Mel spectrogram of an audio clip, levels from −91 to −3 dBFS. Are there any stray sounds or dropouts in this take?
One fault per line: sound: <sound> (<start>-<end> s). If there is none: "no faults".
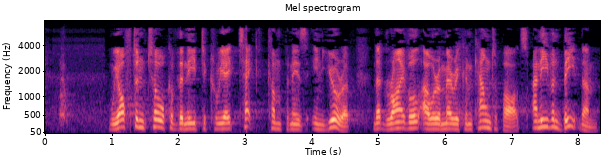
sound: bark (0.2-0.5 s)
